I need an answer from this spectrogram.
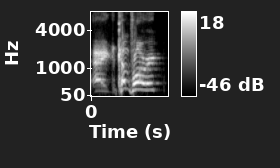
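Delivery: very high, loud, words through a mouthful. Narrator voicing King Morin mid-bite to the guardians, talking with mouth full. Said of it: "massive uh, ham hock in his mouth".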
